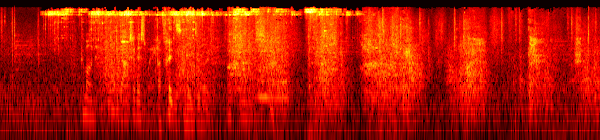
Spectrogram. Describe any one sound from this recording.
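A metal shutter rattles as it is pushed up.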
